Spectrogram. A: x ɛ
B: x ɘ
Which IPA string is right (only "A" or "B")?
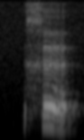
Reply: A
